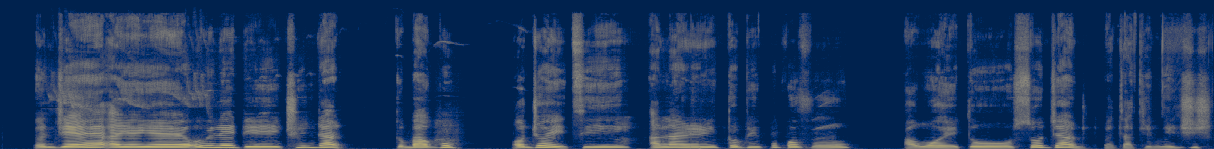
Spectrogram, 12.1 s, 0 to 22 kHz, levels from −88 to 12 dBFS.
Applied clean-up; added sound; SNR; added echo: neural mask model DeepFilterNet 3.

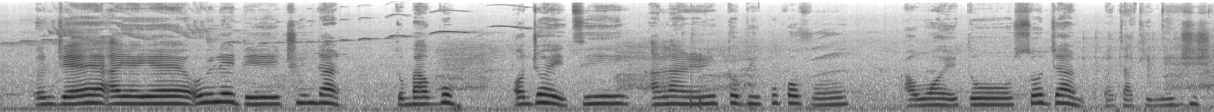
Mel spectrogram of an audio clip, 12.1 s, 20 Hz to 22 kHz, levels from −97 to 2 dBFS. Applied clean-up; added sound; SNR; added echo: none; Water; 18 dB; none.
